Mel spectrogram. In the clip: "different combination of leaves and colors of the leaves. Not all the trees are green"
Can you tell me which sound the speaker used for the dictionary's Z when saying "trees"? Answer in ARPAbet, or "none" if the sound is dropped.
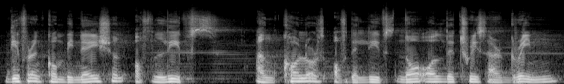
S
